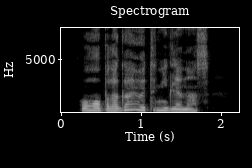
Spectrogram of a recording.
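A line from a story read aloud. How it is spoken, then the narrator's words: Conciliatory explanation. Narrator (Russian): пояснила Финелла примирительным тоном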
